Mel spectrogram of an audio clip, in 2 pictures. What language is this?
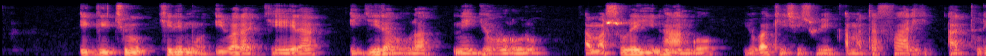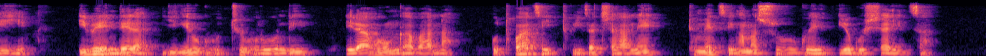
Rundi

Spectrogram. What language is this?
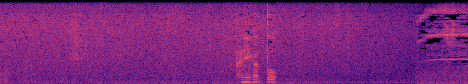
Japanese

